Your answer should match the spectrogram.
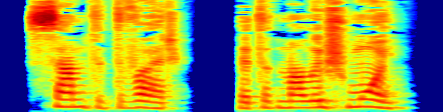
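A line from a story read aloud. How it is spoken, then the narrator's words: Snarled. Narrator (Russian): рыкнула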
